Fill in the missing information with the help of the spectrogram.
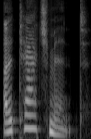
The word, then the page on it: attachment: ətǽtʃmənt; アタァッチメント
